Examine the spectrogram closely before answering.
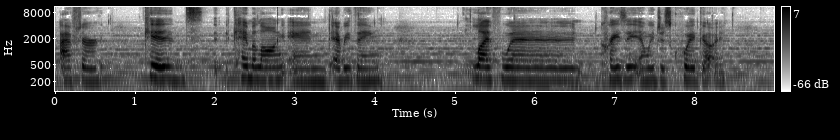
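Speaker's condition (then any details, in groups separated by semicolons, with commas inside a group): Stuttering; audible stutter, public speaking extremely hard, needs more time and patience to talk; prolonged sounds, blocks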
